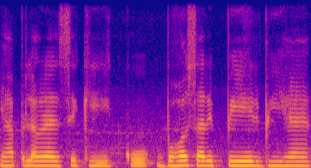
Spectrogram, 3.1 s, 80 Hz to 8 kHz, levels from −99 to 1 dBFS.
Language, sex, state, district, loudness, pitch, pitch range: Hindi, female, Bihar, Vaishali, -17 LUFS, 210 Hz, 205-215 Hz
